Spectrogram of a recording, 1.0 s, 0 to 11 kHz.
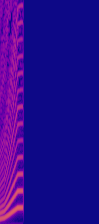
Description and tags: SFX Jump 07
Jump SFX / 8bit
sound, jump, 8bit, sfx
